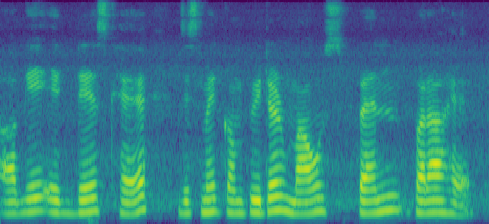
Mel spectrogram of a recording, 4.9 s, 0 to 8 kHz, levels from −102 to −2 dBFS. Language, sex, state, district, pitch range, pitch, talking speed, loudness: Hindi, male, Manipur, Imphal West, 155-175 Hz, 165 Hz, 125 wpm, -18 LUFS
